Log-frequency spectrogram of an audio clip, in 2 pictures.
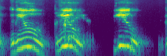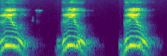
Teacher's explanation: ग्री नहीं है, ई आवाज नहीं आनी चाहिए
